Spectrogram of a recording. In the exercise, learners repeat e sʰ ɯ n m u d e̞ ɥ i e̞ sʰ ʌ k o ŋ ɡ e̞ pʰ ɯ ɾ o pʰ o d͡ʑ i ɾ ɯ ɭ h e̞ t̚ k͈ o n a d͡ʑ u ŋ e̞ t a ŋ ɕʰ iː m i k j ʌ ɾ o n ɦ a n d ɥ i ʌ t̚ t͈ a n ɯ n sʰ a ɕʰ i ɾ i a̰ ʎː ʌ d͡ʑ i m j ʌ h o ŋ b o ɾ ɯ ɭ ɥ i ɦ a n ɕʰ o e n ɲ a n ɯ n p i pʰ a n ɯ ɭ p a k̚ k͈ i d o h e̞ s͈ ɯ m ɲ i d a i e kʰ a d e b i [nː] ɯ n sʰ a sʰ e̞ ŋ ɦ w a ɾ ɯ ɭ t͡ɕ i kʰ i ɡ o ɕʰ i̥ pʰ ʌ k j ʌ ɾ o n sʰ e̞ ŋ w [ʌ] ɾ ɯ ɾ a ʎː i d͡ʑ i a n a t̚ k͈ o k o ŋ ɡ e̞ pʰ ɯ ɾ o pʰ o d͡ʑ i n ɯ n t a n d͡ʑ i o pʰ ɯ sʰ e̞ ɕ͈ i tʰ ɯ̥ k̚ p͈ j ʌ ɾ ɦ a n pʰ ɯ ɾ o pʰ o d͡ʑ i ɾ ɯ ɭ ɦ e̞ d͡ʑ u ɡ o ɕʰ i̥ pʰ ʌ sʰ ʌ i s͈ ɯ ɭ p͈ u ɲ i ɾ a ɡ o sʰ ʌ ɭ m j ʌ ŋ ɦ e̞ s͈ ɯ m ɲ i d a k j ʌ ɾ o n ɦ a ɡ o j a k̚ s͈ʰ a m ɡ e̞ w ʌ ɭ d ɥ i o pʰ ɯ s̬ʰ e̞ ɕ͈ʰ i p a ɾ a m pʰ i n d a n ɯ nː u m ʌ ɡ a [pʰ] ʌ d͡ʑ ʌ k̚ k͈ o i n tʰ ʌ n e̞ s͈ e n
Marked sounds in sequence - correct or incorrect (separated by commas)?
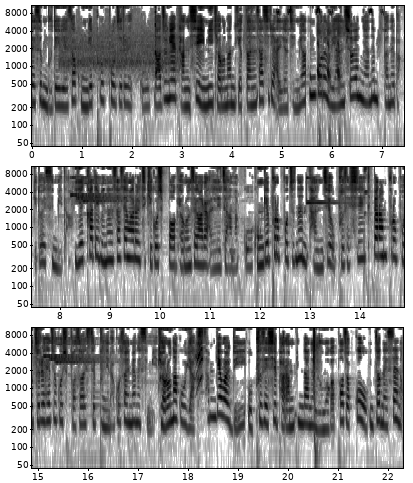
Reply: incorrect, incorrect, correct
